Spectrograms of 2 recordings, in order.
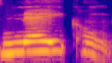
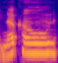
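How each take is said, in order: First: Both syllables are said fully and distinctly. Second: The syllables are run together and reduced. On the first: This is the proper pronunciation of the name. The speaker calls it right. "so it's Nay Cone" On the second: This is the casual everyday way of saying the name. The speaker calls it wrong. "I don't even say it right a lot of times myself. I guess just being lazy"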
